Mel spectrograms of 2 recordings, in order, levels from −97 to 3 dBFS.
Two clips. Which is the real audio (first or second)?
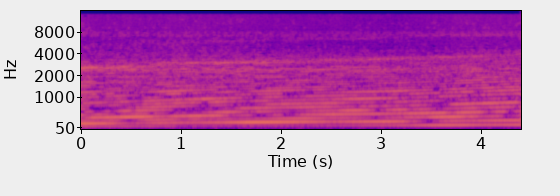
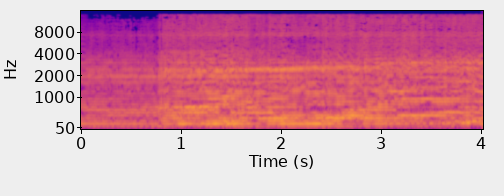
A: first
